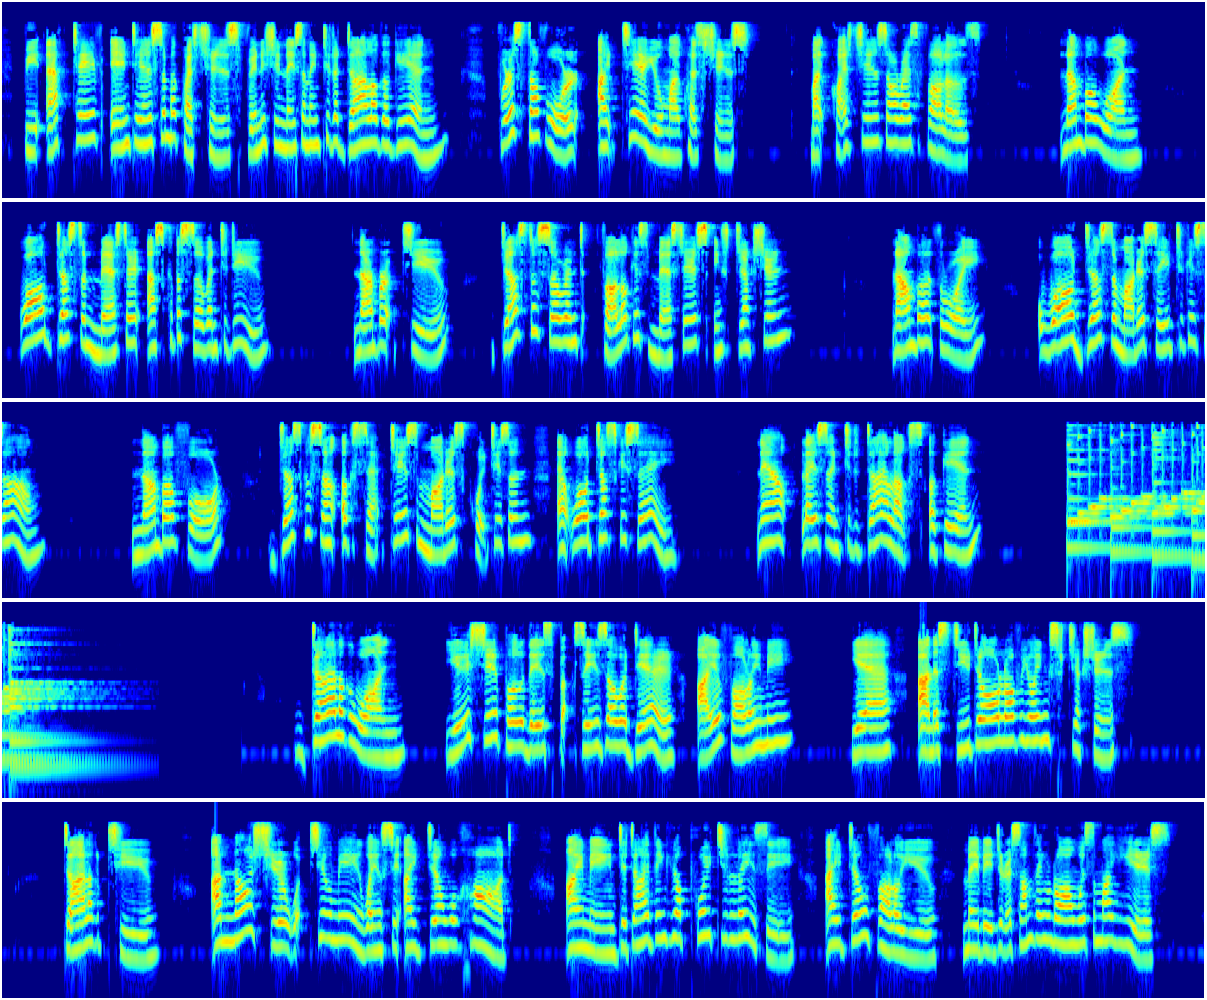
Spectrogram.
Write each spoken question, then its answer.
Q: what does the master ask the servant to do?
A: he asks servant to put those boxes over there.

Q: does the servant follow his master's instruction?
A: yeah, he does.

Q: what does the mother say to his son?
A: he says to his son he's pretty lazy and need to work hard.

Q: does the son accept his mother's criticism and what does he say?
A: no, he doesn't.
